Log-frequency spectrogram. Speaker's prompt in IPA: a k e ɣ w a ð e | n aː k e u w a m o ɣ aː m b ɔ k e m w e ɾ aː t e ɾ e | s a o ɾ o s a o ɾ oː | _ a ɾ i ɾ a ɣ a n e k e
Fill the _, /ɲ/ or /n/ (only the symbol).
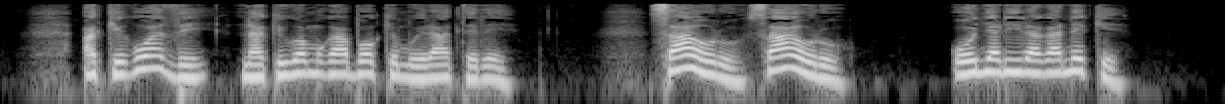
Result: ɲ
